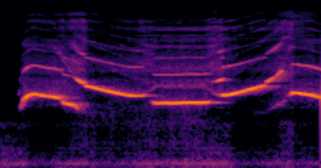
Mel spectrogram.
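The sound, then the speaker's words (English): A slide whistle, played as the incorrect-answer sound in a quiz game, plays a loud, steady note that dips gently in pitch and then rises again, with only slight sliding and a few brief breaks over about two seconds. “this not very slidey slide whistle.”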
